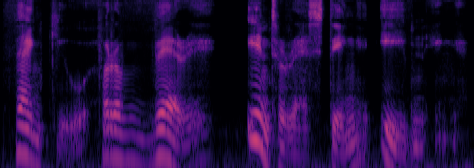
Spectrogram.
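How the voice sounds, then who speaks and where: A man talks in a put-on character voice at a very slow pace. Background noise is clearly audible. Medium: read story. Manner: sly, playful.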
